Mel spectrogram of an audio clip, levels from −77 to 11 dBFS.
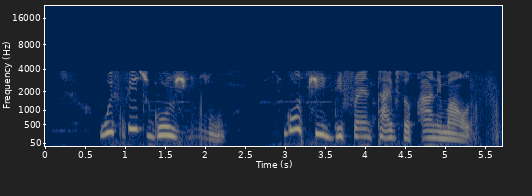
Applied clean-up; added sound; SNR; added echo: neural separator model SepFormer WHAM!.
